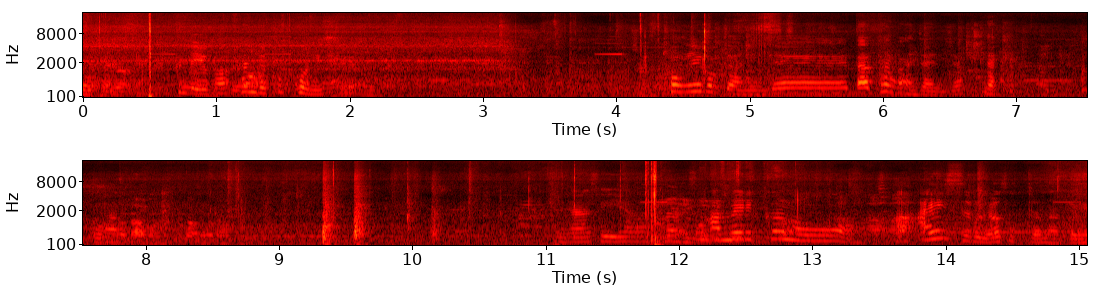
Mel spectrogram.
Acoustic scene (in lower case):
cafe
